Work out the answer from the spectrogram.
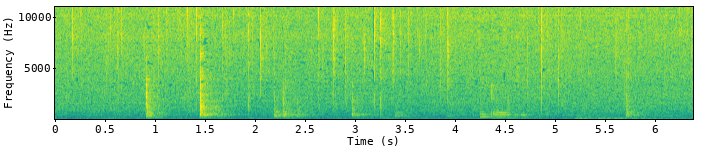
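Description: Potato patties shallow-frying in hot oil: a steady sizzle with fine crackling pops. A spatula knocks against the non-stick pan several times, the loudest about a second and a half in, and scrapes briefly about four seconds in as it moves the patties.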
